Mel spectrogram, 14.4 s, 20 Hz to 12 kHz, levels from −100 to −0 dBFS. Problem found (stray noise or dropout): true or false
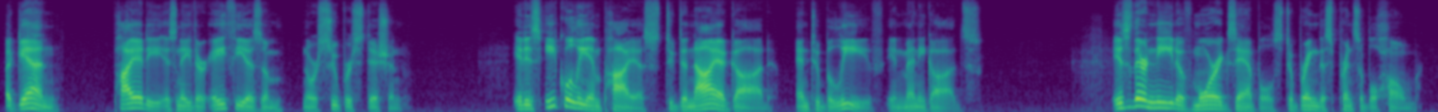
false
